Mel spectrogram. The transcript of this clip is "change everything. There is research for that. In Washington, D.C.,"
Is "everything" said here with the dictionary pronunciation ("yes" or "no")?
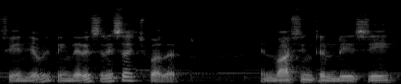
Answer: no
